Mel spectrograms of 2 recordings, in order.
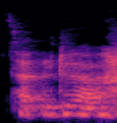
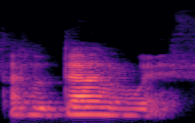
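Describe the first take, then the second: First: "Settle down" with the weight on "down"; stress on down. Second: "Settle down with" with a falling push on "down"; stress on down. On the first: Correcting herself to stress "down" in "Settle down". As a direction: lean on "down", not "Settle". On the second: Correcting her joke so "down" carries the stress. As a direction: land hard on "down" in "Settle down with". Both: Shown as a demonstration. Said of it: "Not settle".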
